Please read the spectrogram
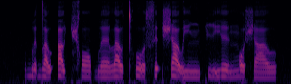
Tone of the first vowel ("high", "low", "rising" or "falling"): falling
